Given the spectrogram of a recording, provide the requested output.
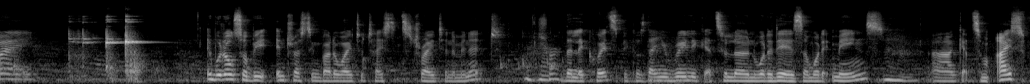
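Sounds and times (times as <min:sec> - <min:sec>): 
glass clinking while genever is poured for a grapefruit cocktail: 0:00.7 - 0:01.8
speech: 0:02.1 - 0:10.2.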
